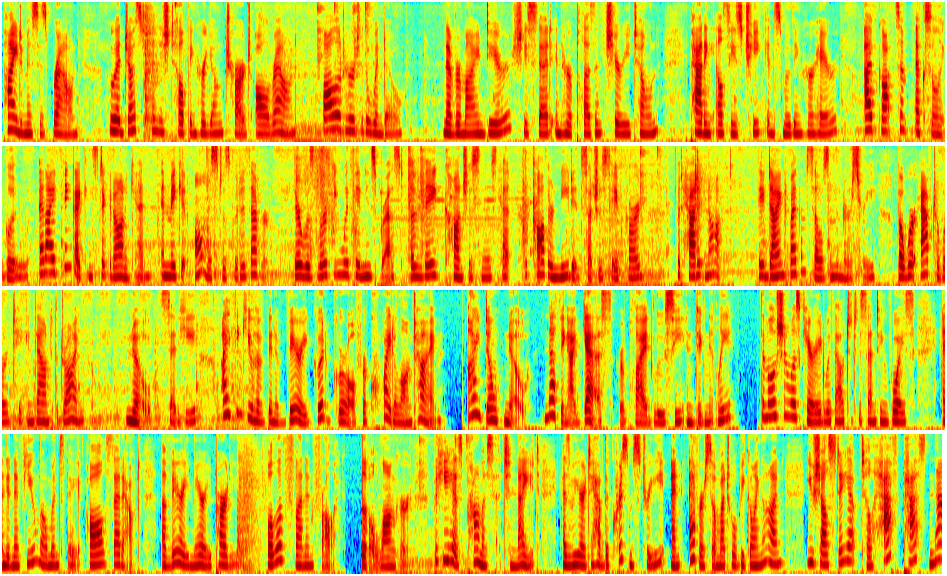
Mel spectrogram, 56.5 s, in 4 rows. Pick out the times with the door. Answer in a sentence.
You can hear the door from 2.1 to 2.8 s and from 46.0 to 46.5 s.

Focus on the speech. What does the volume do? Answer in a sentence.
The volume of the speech stays about the same.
